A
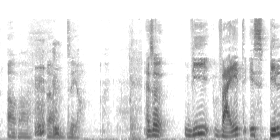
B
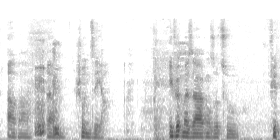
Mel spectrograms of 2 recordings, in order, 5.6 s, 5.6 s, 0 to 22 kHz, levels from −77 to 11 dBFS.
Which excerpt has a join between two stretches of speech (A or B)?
A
